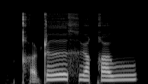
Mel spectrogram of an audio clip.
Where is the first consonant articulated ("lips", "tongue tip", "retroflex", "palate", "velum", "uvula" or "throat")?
uvula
